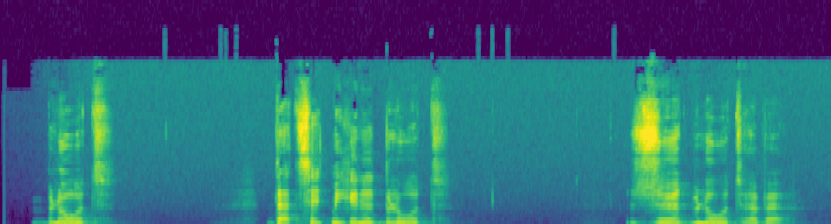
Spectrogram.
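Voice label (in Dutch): "bloed" Limburgish dialect word; bloed, blood; Det zitj mich in 't blood.; Zeut blood höbbe.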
